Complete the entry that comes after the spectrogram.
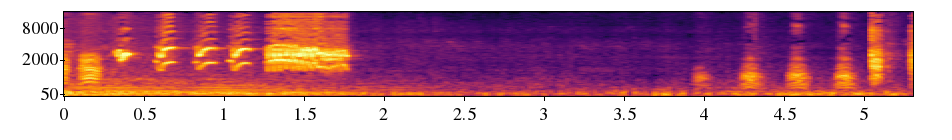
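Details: Javan myna lure song for stressed captive mynas that no longer sing: quick looping whistled notes end in a loud harsh burst, followed after a quiet gap by soft clicking notes.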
